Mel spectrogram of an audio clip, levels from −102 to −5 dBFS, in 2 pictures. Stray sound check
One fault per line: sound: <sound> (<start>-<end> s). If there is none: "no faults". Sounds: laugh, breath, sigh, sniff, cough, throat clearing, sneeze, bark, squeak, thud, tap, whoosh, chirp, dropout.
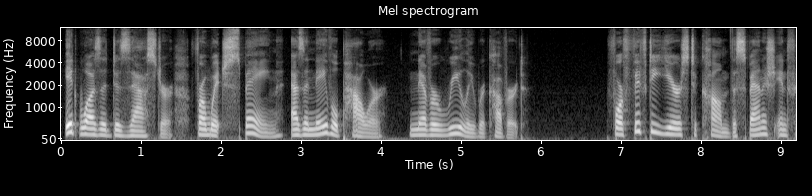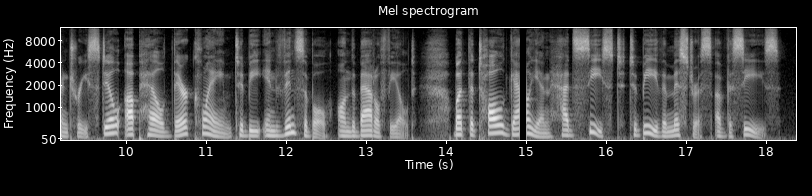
sound: dropout (14.9-15.0 s)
